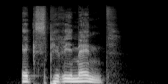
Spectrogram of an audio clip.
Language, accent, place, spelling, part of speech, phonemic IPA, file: German, Germany, Berlin, Experiment, noun, /ɛkspeʁiˈmɛnt/, De-Experiment.ogg
- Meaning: experiment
